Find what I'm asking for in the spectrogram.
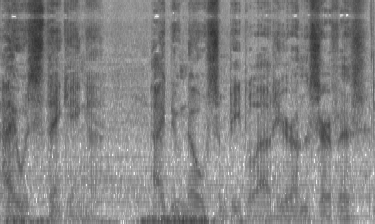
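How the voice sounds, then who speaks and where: Through clear background noise, a man speaks in a raspy, put-on character voice. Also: moderate pace. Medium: video game. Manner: gruff, crude, blustering.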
